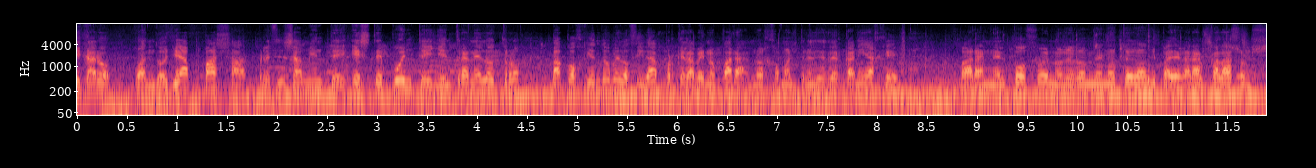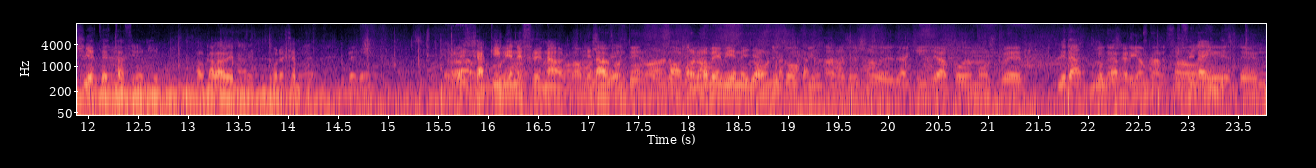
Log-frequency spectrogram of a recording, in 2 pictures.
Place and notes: {"title": "Pacífico, Madrid, Madrid, Spain - Pacífico Puente Abierto - Transecto - 11 - Calle Cocheras. La importancia de las canchas de baloncesto", "date": "2016-04-07 20:15:00", "description": "Pacífico Puente Abierto - Transecto - 11 - Calle Cocheras. La importancia de las canchas de baloncesto", "latitude": "40.40", "longitude": "-3.68", "altitude": "618", "timezone": "Europe/Madrid"}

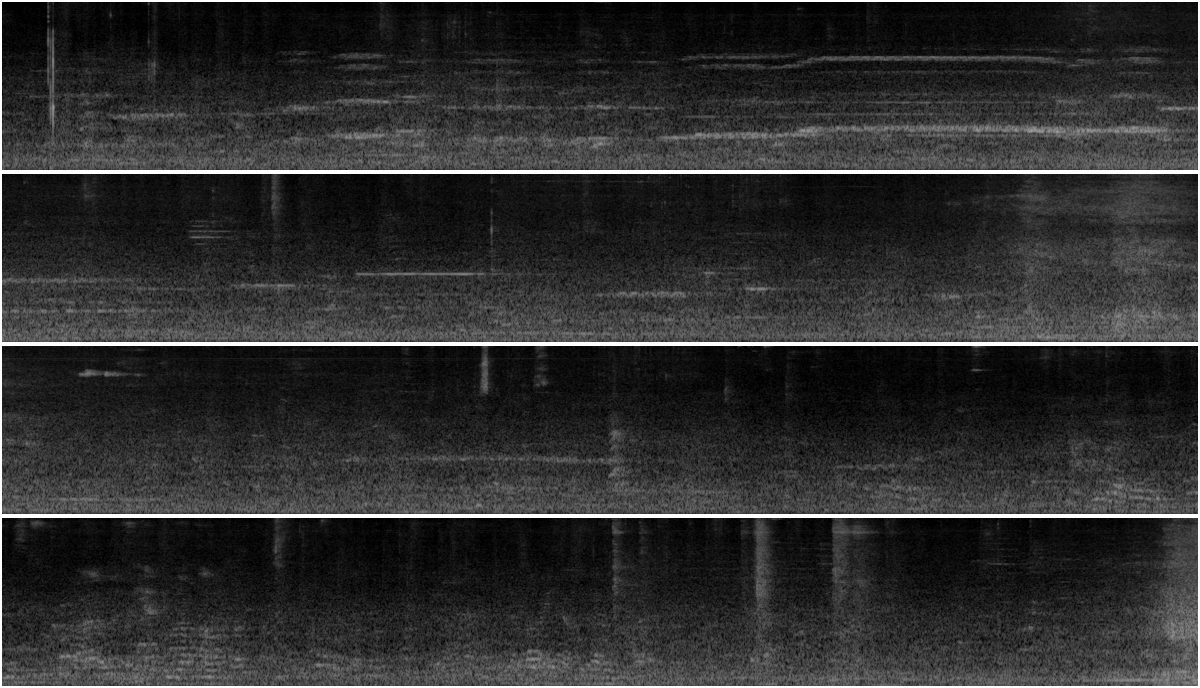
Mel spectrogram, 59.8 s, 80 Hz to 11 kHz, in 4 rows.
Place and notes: {"title": "Carrer la Rambla, Barcelona, Espagne - sur le trottoir de lopéra", "date": "2019-03-14 16:12:00", "description": "En passant devant l'opéra de Barcelone, on pense que des chanteurs sont en répétition pour une future représentation, mais en fait c'était un disque que diffusait l'opéra de Barcelone sur ses trottoirs\nAs we pass by the Barcelona opera, we think that singers are in the process of rehearsing for a future performance, but in fact it was a disc that was broadcast by the Barcelona Opera on its sidewalks.", "latitude": "41.38", "longitude": "2.17", "altitude": "7", "timezone": "GMT+1"}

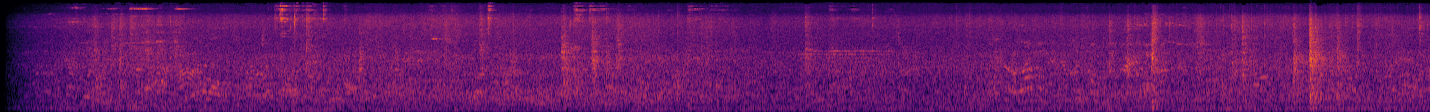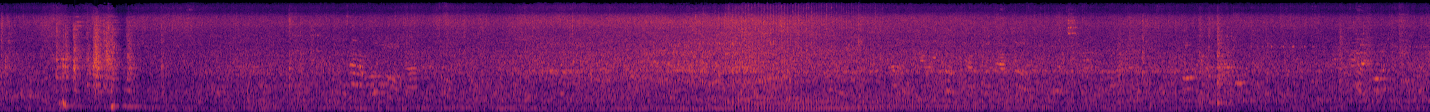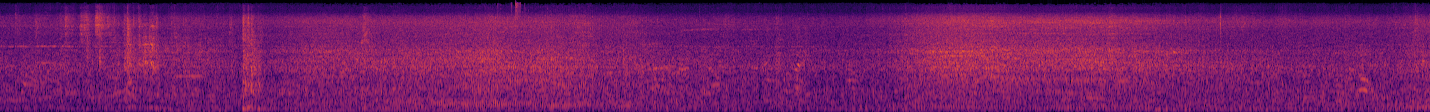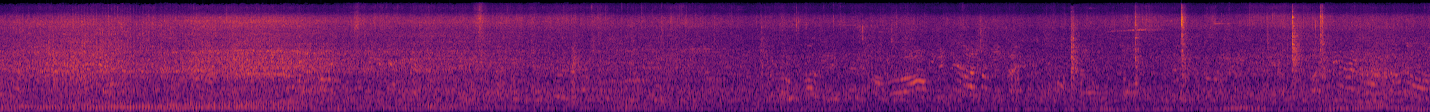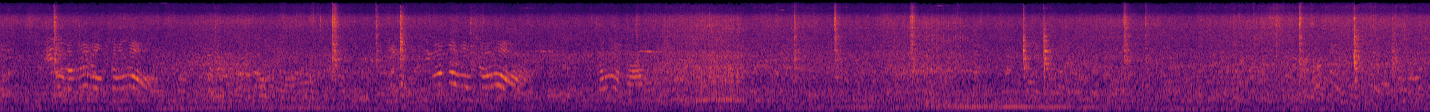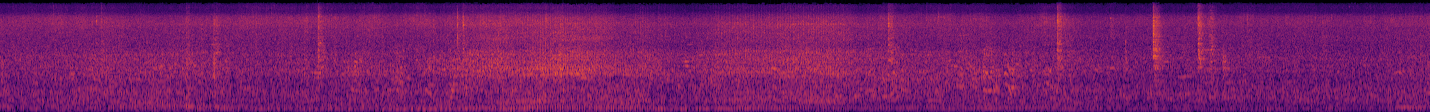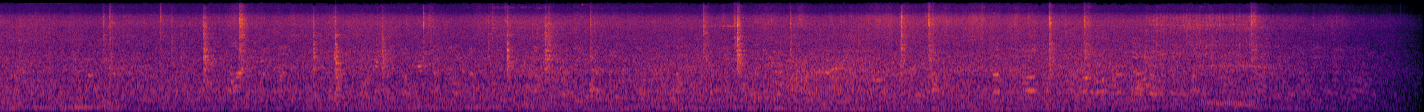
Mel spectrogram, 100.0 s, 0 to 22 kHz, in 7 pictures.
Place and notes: {"title": "Minle Rd., Zhonghe Dist., New Taipei City - Vendors", "date": "2012-02-16 18:21:00", "description": "Vendors, Traffic Sound\nSony Hi-MD MZ-RH1 +Sony ECM-MS907", "latitude": "25.00", "longitude": "121.48", "altitude": "16", "timezone": "Asia/Taipei"}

